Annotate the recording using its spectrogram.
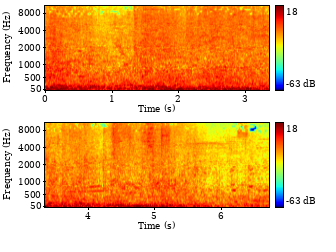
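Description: Game spells and attacks crackle and boom in a busy battle.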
